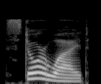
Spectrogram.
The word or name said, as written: storewide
